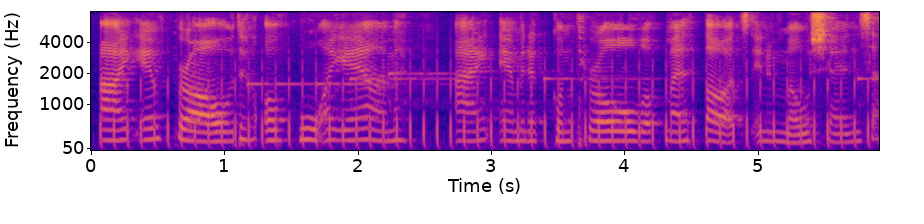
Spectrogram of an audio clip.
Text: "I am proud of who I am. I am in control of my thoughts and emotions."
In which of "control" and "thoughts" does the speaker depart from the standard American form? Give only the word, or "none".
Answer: none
